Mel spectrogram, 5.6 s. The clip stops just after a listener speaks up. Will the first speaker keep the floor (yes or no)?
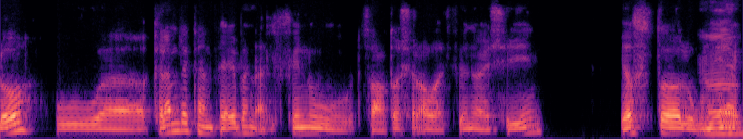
yes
